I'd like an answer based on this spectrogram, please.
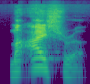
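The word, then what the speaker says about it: מעשר: Means 10th in the Hebrew and is pronounced ma'ashra.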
